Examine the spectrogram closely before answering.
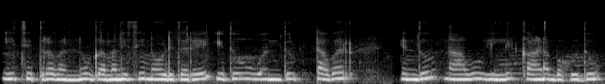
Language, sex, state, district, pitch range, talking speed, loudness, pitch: Kannada, female, Karnataka, Bangalore, 230-255 Hz, 110 wpm, -12 LUFS, 240 Hz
